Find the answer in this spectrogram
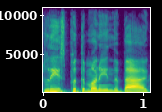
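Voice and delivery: put-on English accent. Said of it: "You could rob a bank with that accent".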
